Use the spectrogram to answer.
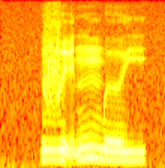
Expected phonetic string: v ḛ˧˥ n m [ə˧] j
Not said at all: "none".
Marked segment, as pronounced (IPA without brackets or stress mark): ə̤˨˩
